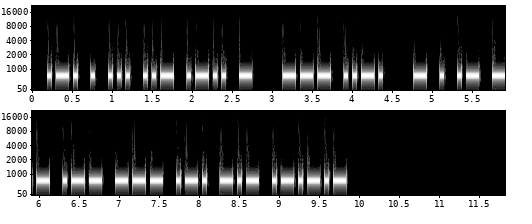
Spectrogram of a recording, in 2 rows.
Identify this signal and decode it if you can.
Morse code, heard as a keyed tone, about 22 wpm, 700 Hz. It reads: RESULT OF TEAMWORK.
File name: Difficult Sentences with Hints - 22wpm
